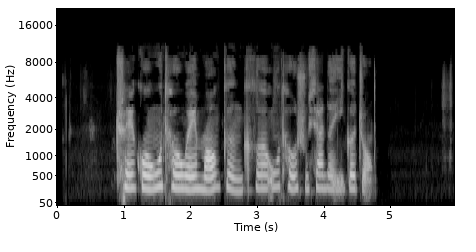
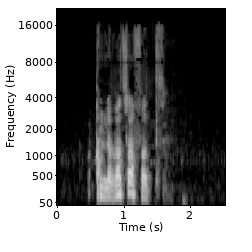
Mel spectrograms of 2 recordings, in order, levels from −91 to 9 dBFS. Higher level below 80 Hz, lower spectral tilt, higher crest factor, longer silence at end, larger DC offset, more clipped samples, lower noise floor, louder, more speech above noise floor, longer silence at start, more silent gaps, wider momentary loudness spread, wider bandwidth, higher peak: about the same, -62 dBFS vs -64 dBFS; second, -4 dB/octave vs -6.5 dB/octave; about the same, 18 dB vs 18 dB; first, 1.25 s vs 0.95 s; neither; neither; about the same, -78 dBFS vs -75 dBFS; about the same, -20 LUFS vs -18 LUFS; about the same, 58 dB vs 58 dB; first, 0.9 s vs 0.6 s; neither; second, 10 LU vs 15 LU; second, 11 kHz vs 16.5 kHz; about the same, -4 dBFS vs -2 dBFS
